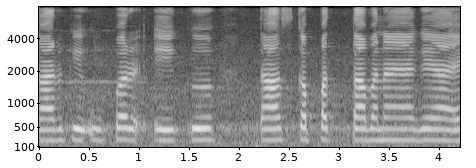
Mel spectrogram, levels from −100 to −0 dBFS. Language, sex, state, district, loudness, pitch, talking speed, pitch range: Hindi, female, Uttar Pradesh, Shamli, -18 LUFS, 235 Hz, 140 wpm, 230-245 Hz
